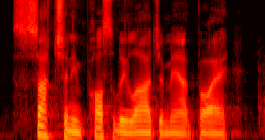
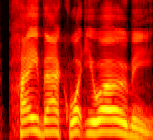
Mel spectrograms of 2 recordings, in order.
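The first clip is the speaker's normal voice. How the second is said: high, loud, harsh demand for the money; 9 semitones higher, 8 dB louder than usual. A narrator's reading. Servant demanding his debt from a fellow servant, loud angry demand. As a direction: bark the order at the debtor. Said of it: "he demanded".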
